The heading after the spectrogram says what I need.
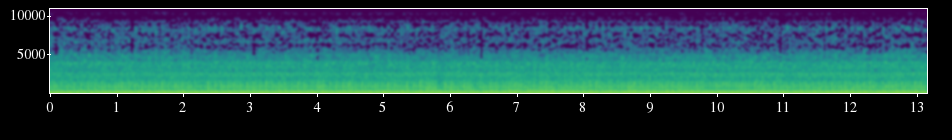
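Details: BSA A50 twin motorcycle bought as a non-runner, first start after restoration with newly fitted pattern exhaust pipes: loud, steady, even exhaust beat at fast idle, no misses or knocks, running cleanly.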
